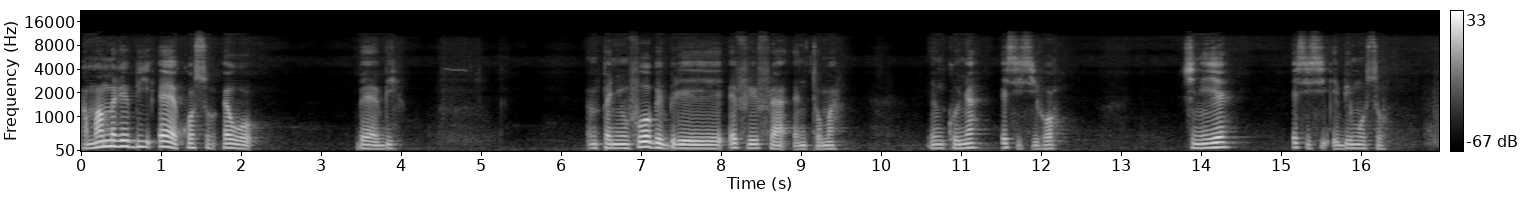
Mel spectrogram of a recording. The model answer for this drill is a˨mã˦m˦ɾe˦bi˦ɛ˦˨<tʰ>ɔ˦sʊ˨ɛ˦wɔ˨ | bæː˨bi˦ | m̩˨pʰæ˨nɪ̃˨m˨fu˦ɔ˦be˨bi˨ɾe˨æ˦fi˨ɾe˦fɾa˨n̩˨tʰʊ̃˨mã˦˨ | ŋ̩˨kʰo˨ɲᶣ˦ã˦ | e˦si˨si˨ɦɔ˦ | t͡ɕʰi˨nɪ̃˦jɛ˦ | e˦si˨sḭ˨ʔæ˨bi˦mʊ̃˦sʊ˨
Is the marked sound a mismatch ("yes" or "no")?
yes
